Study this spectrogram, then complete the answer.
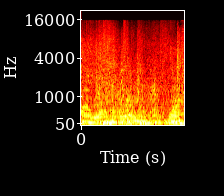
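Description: Lightsabers hum and clash.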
